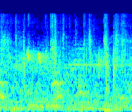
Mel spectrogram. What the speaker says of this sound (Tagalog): Yun yung mga kalapate.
